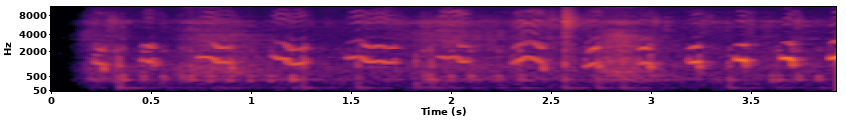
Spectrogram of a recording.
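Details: Very young Toy Poodle puppies, 22 days old and born 8 August 2014, give a rapid run of high, thin whines and squeaks, recorded 30 August in Kochi, Japan.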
